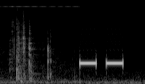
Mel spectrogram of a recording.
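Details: Medtronic LIFEPAK AED in a training demonstration, just after pressing the on/off button: a click, then two short steady electronic beeps before the voice prompts begin; AED power-on tone.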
